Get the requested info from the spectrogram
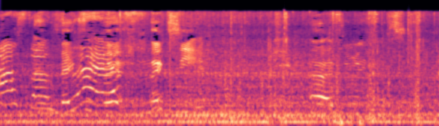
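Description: Small open cart being driven along a dirt track: a steady low drone from its motor and the ride, with children's voices over it in the first couple of seconds.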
